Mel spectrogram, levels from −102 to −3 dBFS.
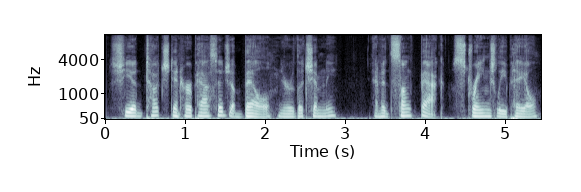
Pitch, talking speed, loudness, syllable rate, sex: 125 Hz, 185 wpm, -18 LUFS, 4.8 syllables/s, male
